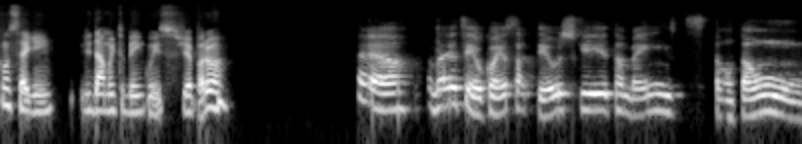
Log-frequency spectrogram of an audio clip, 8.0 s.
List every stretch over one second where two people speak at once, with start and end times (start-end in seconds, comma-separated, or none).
none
